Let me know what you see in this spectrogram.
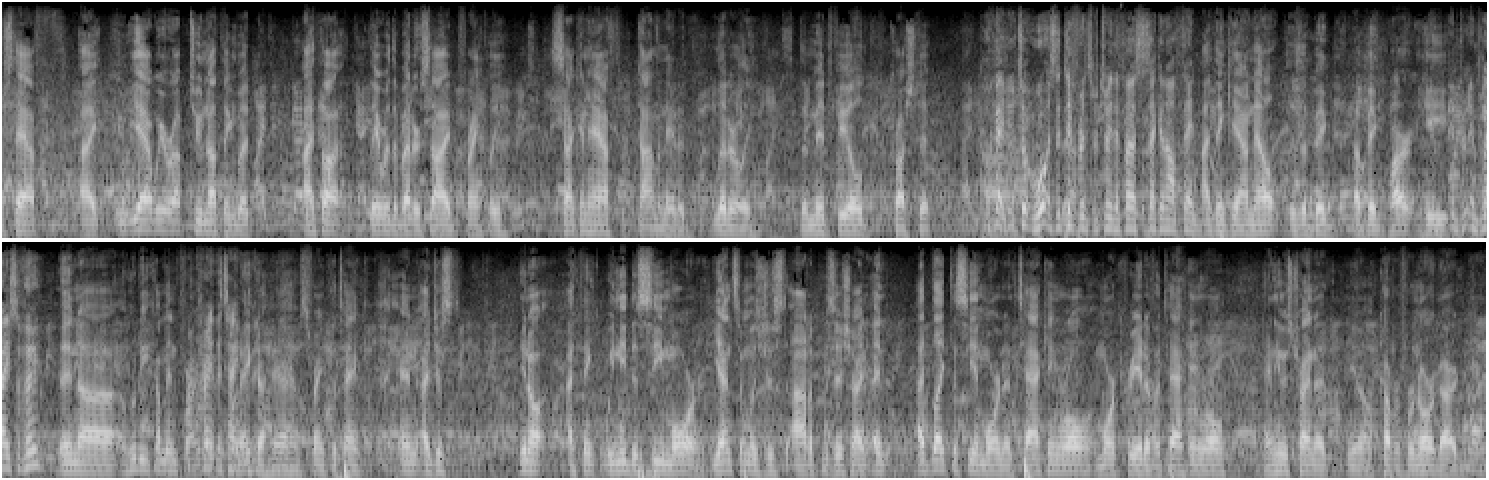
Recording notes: Brentford US Tour. Post-Match Washington podcast from the stands.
